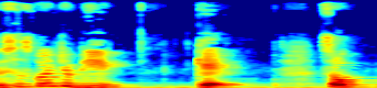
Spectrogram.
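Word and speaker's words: qué: So the pronunciation as already said is K. It's really nice and short. So let's just practice. Repeat after me. K.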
